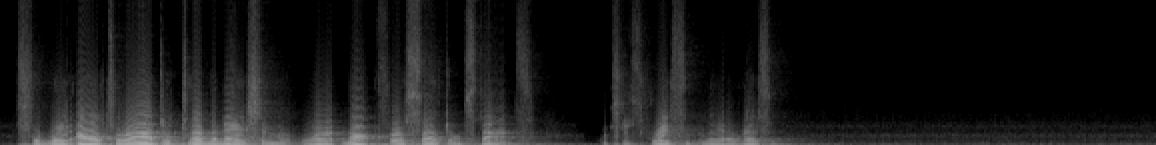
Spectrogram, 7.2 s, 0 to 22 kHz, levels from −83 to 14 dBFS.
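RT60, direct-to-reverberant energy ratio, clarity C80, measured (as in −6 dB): 1.1 s, 9.0 dB, 15.5 dB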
